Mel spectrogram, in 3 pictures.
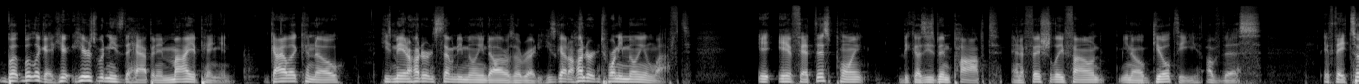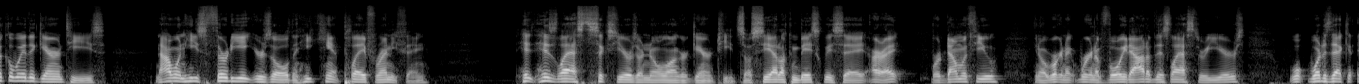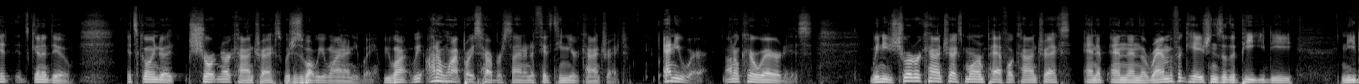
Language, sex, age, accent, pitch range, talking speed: English, male, 30-49, American, 100-135 Hz, 220 wpm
